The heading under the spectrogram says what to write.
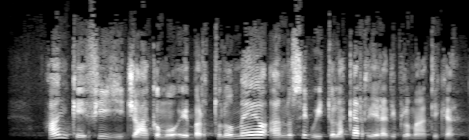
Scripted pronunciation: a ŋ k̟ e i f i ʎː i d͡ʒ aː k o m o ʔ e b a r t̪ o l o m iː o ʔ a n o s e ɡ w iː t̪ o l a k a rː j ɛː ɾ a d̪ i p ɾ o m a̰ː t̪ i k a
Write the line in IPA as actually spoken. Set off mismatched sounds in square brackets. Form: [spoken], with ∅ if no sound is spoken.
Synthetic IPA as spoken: a ŋ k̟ e i f i ʎː i d͡ʒ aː k o m o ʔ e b a r t̪ o l o m [ɛː] o ʔ a [nː] o s e ɡ w iː t̪ o l a k a rː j ɛː ɾ a d̪ i p [l] o m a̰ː t̪ i k a

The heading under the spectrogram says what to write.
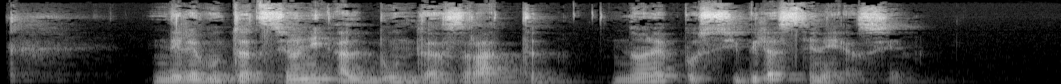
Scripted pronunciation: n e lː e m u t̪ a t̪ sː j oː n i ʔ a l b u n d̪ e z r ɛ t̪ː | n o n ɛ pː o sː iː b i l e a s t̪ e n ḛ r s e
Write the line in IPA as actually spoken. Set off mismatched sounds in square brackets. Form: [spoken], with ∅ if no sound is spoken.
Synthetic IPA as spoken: n e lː e m u t̪ a t̪ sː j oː n i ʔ a l b u n d̪ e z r [a] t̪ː | n o n ɛ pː o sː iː b i l e a s t̪ e n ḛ r s [i]

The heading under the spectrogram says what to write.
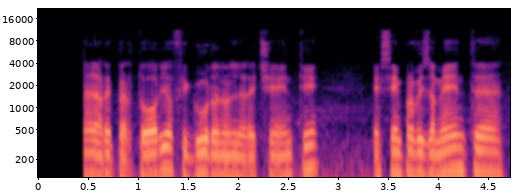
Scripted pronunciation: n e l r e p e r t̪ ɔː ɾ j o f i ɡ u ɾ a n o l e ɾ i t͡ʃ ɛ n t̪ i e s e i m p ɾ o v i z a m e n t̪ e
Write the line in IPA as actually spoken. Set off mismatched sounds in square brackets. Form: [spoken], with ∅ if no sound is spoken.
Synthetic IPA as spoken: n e l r e p e r t̪ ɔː ɾ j o f i ɡ [uː] ɾ a n o l e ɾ [e] t͡ʃ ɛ n t̪ i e s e i m p ɾ o v i z a m e n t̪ e

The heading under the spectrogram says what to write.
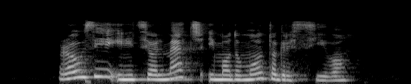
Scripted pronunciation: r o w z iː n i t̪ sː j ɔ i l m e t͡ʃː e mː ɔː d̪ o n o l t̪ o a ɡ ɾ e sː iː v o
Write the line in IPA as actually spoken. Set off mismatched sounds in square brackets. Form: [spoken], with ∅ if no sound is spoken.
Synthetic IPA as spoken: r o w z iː n i t̪ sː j ɔ i l m [ɛ] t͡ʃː [i] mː ɔː d̪ o [m] o l t̪ o a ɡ ɾ e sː iː v o

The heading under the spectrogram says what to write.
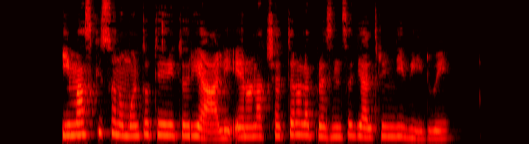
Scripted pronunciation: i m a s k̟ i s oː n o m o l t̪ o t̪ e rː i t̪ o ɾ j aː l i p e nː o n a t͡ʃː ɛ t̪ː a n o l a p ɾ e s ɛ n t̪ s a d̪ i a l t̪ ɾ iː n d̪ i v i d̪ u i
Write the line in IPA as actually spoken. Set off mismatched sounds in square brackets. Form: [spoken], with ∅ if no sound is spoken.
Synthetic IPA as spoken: i m a s k̟ i s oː n o m o l t̪ o t̪ e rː i t̪ o ɾ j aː l i [ʔ] e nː o n a t͡ʃː ɛ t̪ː a n o l a p ɾ e [z] ɛ n t̪ s a d̪ i a l t̪ ɾ iː n d̪ i v [iː] d̪ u i

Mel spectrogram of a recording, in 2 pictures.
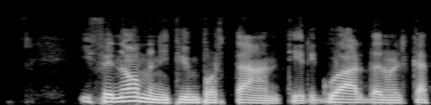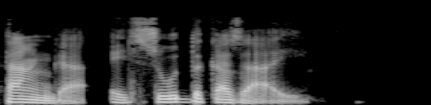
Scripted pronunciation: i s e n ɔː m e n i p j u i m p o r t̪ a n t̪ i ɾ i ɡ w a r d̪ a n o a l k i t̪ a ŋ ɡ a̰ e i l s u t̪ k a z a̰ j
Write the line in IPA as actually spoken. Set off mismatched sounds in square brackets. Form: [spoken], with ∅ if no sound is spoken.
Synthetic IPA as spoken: i [f] e n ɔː m e n i p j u i m p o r t̪ a n t̪ i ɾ i ɡ w a r d̪ a n o [i] l k [a] t̪ a ŋ ɡ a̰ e i l s u [d̪] k a z a̰ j

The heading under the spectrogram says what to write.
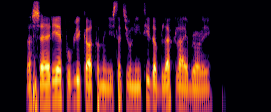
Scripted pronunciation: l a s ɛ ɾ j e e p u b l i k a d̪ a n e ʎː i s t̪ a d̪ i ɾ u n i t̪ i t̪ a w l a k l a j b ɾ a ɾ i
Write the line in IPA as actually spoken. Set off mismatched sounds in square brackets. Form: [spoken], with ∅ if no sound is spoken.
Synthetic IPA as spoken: l a s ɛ ɾ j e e p u b l i k a [t̪] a n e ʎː i s t̪ a [t̪] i [∅] u n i t̪ i [d̪] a [b] l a k l a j b ɾ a ɾ i

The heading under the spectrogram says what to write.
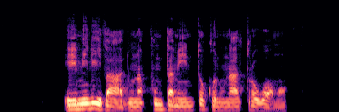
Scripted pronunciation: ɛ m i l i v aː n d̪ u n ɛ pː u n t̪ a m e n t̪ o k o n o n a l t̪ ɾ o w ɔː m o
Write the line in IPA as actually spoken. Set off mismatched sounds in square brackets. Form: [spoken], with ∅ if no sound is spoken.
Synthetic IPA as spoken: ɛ m i l i v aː [∅] d̪ u n [a] pː u n t̪ a m e n t̪ o k o n [u] n a l t̪ ɾ o w ɔː m o

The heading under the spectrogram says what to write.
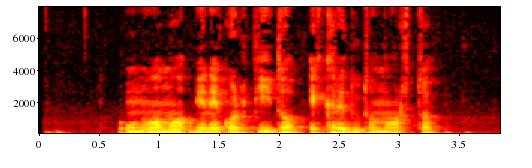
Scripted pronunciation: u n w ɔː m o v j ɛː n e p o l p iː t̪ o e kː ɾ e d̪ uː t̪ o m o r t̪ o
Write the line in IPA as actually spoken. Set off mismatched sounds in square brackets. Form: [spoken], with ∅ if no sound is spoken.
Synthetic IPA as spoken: u n w ɔː m o v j ɛː n e [k] o l p iː t̪ o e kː ɾ e d̪ uː t̪ o m [ɔ] r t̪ o

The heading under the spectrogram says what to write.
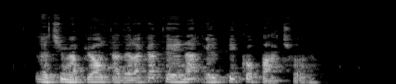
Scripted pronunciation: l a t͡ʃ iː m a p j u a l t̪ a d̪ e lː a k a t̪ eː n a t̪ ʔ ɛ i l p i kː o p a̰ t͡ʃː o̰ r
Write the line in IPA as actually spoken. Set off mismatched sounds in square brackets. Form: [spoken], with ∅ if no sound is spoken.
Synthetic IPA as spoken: l a t͡ʃ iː m a p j u a l t̪ a d̪ e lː a k a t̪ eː n a [∅] ʔ ɛ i l p i kː o p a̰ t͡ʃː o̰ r

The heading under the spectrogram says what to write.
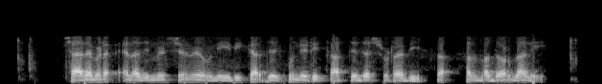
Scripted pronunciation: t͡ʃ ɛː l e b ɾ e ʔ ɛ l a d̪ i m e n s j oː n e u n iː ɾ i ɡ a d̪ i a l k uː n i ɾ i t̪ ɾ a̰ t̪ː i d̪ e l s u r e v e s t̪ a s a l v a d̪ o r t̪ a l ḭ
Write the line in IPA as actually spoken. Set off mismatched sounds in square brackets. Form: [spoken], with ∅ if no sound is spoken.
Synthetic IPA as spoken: t͡ʃ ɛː l e b ɾ e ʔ ɛ l a d̪ i m e n s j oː n e u n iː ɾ i [k] a d̪ i a l k uː n i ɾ i t̪ ɾ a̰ t̪ː i d̪ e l s u r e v [i] s t̪ a s a l v a d̪ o r [d̪] a l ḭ

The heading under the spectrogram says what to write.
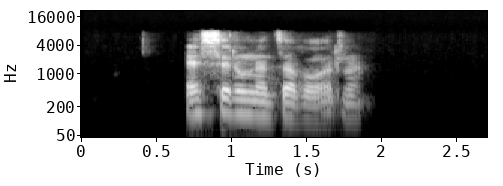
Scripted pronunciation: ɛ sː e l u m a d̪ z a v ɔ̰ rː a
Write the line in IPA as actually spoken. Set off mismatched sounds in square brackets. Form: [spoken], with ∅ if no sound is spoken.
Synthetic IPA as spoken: ɛ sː e [ɾ] u [n] a d̪ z a v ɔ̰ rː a

